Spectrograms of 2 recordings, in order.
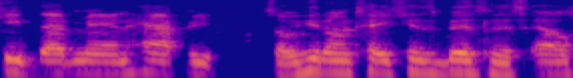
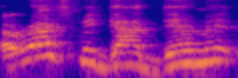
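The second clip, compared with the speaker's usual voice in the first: high-pitched yell; 8 semitones higher, 4 dB louder than usual. Picturing Spike Lee in the front, imitating Spike Lee yelling. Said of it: "Spike Lee in the front, like".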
